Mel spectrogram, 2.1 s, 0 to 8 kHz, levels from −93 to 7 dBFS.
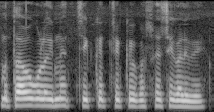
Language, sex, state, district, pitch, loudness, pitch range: Kannada, male, Karnataka, Koppal, 175 Hz, -16 LUFS, 165-180 Hz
